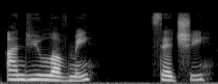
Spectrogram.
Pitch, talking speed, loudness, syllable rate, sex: 205 Hz, 165 wpm, -18 LUFS, 4.1 syllables/s, female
